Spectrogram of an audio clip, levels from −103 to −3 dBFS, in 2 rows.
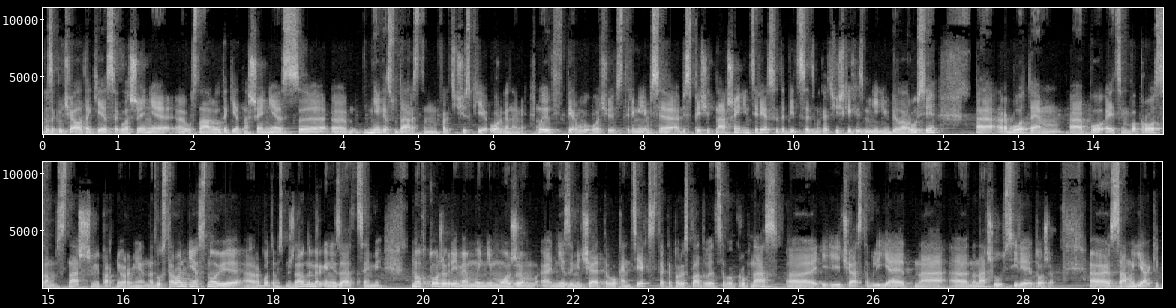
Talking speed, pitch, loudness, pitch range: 125 wpm, 115 Hz, -22 LUFS, 110-125 Hz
